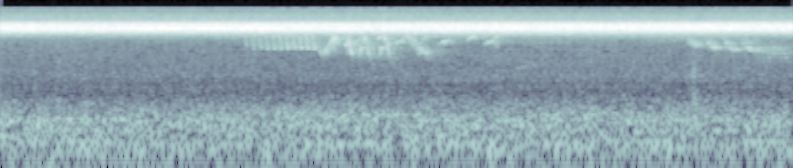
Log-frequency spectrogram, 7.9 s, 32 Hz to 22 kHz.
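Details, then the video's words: Cicadas in 2017 give a steady piercing hiss-like drone, overlaid around the middle by a burst of quick bird twitters and another short chirp near the end. "Цикады 2017 / Cicadas"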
